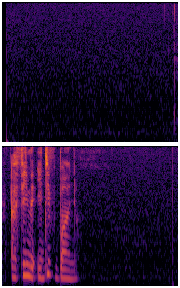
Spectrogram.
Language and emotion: Russian, neutral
